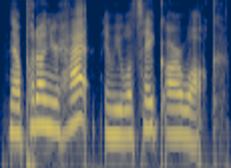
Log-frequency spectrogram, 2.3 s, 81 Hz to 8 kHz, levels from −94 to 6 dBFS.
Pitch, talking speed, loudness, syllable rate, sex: 225 Hz, 285 wpm, -18 LUFS, 5.6 syllables/s, female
